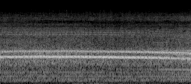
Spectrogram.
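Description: A futuristic synthetic electric car sound designed by Hans Zimmer: a steady, sustained electronic tone with a slight eerie shimmer, fairly loud and continuous throughout, with no voices.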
